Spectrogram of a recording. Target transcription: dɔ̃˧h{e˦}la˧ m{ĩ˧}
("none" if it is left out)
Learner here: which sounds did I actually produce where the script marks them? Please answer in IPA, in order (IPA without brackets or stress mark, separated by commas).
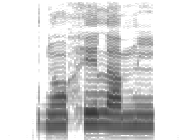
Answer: e˦, ĩ˧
